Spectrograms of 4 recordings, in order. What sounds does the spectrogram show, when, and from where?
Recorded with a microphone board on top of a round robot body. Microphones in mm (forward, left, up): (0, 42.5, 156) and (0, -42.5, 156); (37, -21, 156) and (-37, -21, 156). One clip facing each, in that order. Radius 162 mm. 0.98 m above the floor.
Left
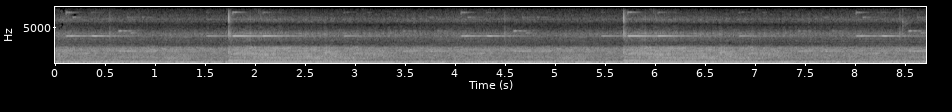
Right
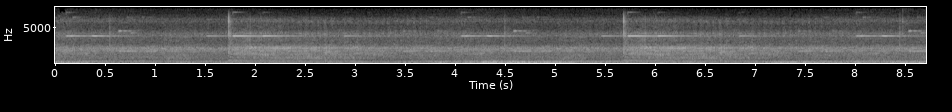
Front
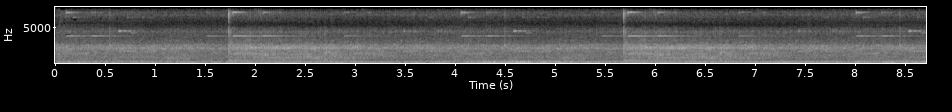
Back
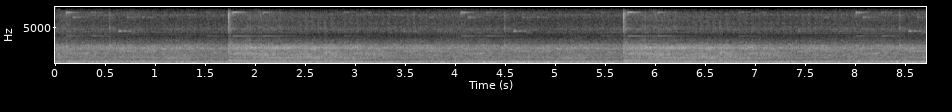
0.0 s a helicopter: 110° left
